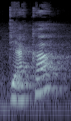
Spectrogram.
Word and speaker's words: deca: have three different prefixes deca hecto and kilo oh you heard of that one right deca means 10 and it's a hardca not a soft c hecto means hundred and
